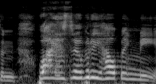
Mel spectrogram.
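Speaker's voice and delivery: mock frantic, overwhelmed, very high panicked yelling. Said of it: "freaking out and I'm yelling at you".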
